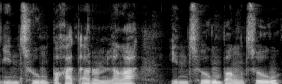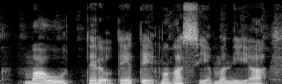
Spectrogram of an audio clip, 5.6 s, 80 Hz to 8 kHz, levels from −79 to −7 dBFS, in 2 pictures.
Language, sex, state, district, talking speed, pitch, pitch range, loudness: Mizo, male, Mizoram, Aizawl, 200 wpm, 100 Hz, 95-110 Hz, -20 LUFS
